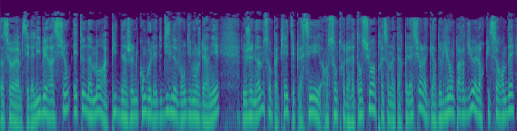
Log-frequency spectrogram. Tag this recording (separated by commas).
Speech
